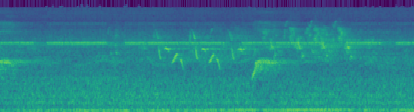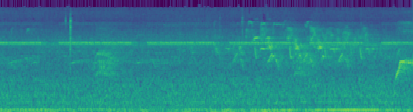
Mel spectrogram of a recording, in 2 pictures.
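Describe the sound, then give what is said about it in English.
A Carolina wren's rolling repeated song and a red-headed woodpecker's harsh "queer" calls ring out over steady low rumbling, with other small birds chirping faintly throughout. “The one that's dooley dooley dooley is the Carolina wren, and the one that's saying the queer, queer, queer, we'll play it again.”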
